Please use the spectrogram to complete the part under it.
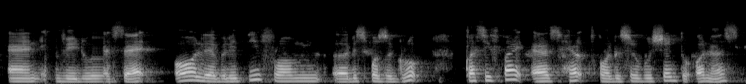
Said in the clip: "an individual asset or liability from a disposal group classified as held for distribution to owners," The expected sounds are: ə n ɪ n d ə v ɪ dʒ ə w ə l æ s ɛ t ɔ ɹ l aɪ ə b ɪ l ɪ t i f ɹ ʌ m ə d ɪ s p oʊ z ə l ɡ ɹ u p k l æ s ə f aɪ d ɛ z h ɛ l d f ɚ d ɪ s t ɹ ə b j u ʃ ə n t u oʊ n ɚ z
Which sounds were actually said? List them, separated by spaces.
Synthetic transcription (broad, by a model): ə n n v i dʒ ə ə s ɛ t ɔ l l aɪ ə b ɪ l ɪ t i f ɹ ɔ m ə d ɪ s p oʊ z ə ɡ ɹ u p k l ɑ s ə f aɪ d ɛ s h ɛ l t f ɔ d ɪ s t ɹ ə b j u ʃ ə n t u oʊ n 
